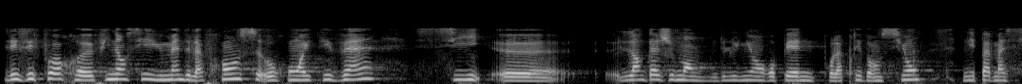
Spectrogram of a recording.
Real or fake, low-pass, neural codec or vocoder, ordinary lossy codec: real; 5.4 kHz; none; none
